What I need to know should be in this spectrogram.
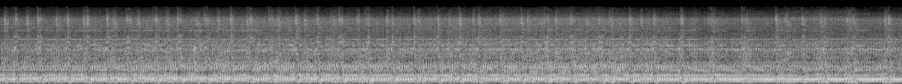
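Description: Two-stroke buzzing along at a fast, steady crackle with crisp popping on top, running rich on the choke just after a cold start.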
